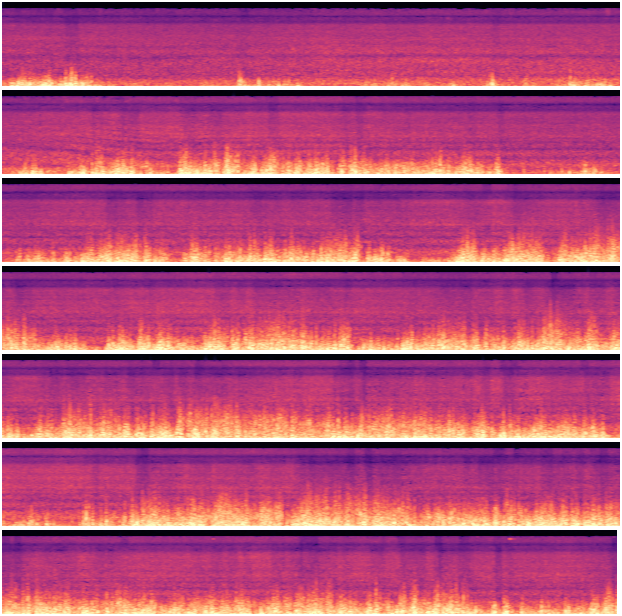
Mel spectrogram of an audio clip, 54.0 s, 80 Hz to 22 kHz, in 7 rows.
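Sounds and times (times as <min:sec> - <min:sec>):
surf breaking on beach: 0:00.0 - 0:54.0
wind buffeting microphone: 0:00.0 - 0:54.0.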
